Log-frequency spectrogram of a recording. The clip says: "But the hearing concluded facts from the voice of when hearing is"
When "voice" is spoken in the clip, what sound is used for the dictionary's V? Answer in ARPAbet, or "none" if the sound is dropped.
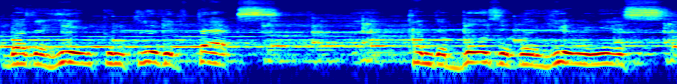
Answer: B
